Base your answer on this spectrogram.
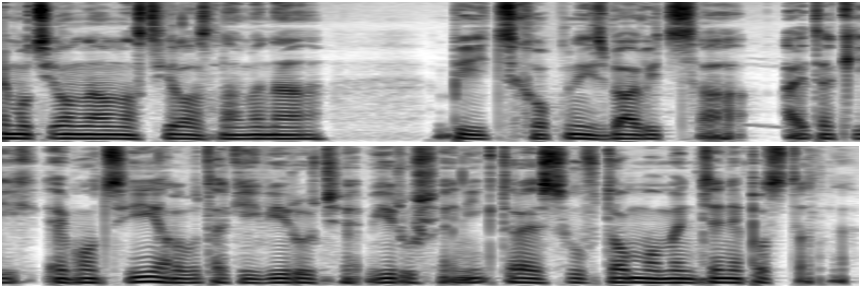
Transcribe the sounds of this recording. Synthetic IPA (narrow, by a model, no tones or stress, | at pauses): ɛmɔt͡sɪɔnaːlnasilaznamɛnaː | bicsxɔpniːzbaʋicsa̰ʔa̰jt̪akḭːɣɛmɔːt͡siiːalɛbɔt̪akiːɣʋʋiɾuʃɛ̰ɲiːkt̪ɔɾɛːsuːft̪ɔmːɔmɛncɛɲɛpɔt̪st̪at̪nɛː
